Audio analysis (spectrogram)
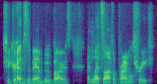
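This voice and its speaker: A man with a husky voice reading dramatic screenplay stage directions as narrator. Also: lowish voice, steady tone, moderate pace, a little mellow.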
